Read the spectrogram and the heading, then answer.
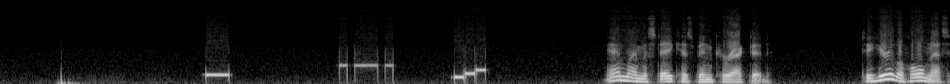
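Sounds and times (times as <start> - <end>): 
low thump: 0.6 - 0.9
speech: 6.1 - 7.8, 8.6 - 9.5.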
